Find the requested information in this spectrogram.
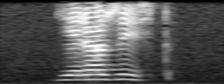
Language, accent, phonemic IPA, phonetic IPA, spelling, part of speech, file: Armenian, Eastern Armenian, /jeɾɑˈʒiʃt/, [jeɾɑʒíʃt], երաժիշտ, noun, Hy-երաժիշտ.ogg
- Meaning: musician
